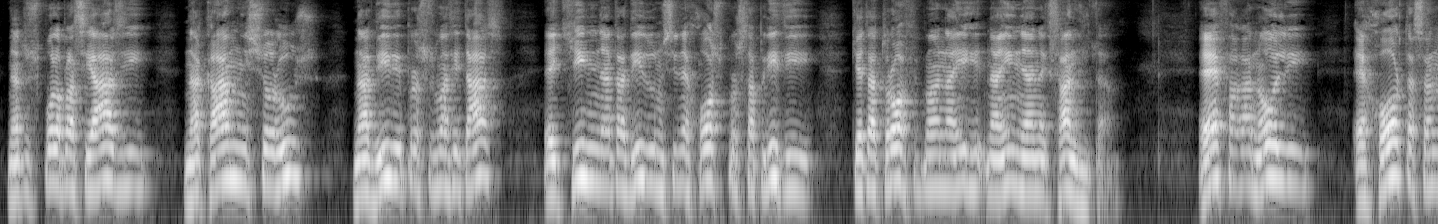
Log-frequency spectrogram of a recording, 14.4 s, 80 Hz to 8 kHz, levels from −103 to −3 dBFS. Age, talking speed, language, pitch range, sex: 60-79, 115 wpm, Greek, 155-180 Hz, male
